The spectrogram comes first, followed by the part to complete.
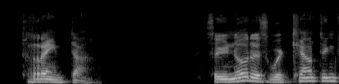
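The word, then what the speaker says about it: treinta: Our next one is 30 in English, but in Spanish, it's 30. 30. 30.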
